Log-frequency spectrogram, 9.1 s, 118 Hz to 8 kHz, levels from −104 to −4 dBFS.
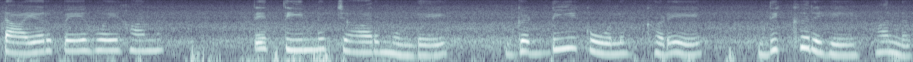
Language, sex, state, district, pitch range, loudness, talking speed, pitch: Punjabi, female, Punjab, Kapurthala, 200-260 Hz, -18 LUFS, 90 wpm, 230 Hz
